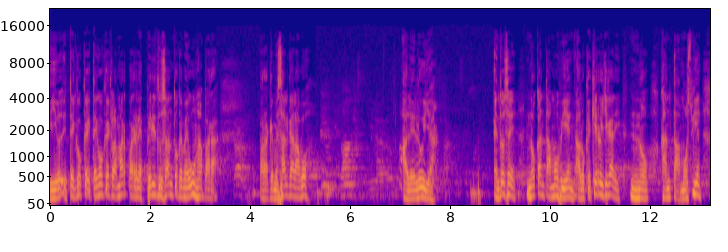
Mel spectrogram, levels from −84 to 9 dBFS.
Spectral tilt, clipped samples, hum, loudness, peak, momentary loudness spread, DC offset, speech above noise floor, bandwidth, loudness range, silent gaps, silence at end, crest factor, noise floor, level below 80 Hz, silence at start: -5.5 dB/octave; under 0.1%; none; -21 LUFS; -6 dBFS; 15 LU; under 0.1%; 25 dB; 15.5 kHz; 4 LU; none; 0 s; 14 dB; -46 dBFS; -52 dBFS; 0 s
